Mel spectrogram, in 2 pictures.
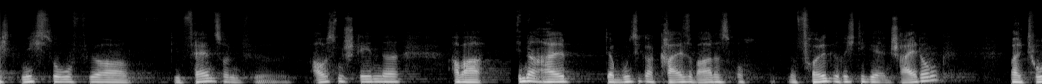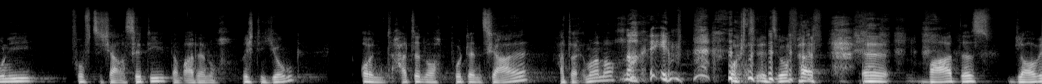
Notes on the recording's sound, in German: LIVE-Podcast im Kulturhaus „Peter Edel“ in Berlin-Weißensee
